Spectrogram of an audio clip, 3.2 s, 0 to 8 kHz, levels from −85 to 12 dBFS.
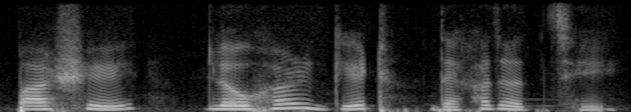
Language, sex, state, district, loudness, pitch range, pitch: Bengali, female, West Bengal, Alipurduar, -19 LUFS, 210-250 Hz, 240 Hz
